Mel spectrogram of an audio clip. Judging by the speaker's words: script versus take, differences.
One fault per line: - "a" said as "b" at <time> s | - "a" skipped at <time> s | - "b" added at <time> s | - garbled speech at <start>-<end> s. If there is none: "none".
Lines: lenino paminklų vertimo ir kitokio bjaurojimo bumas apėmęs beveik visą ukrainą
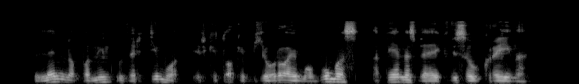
none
